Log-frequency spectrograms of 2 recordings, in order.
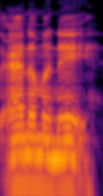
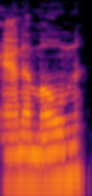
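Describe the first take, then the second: First: It is said as separate parts, Anna Monet. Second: It is said like the flower word anemone. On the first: The speaker calls it right. "that's how it says it's pronounced" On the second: The speaker calls it wrong. "Originally, I thought it was Anemone, which sounded like Ronin"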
